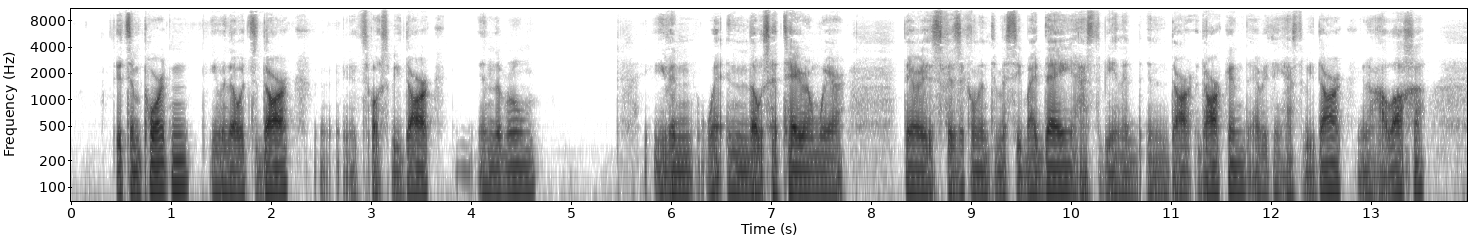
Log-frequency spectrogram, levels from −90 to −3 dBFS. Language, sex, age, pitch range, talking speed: English, male, 50-69, 75-90 Hz, 175 wpm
